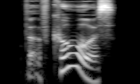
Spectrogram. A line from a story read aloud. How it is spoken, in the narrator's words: Penny laughed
